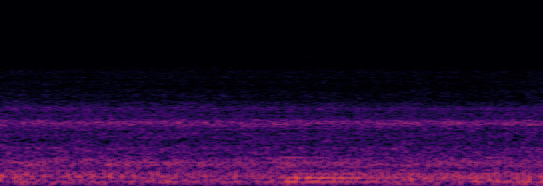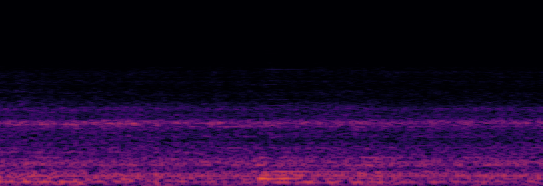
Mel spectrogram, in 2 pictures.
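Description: Wind rushes and rumbles against the microphone while moving along a road.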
